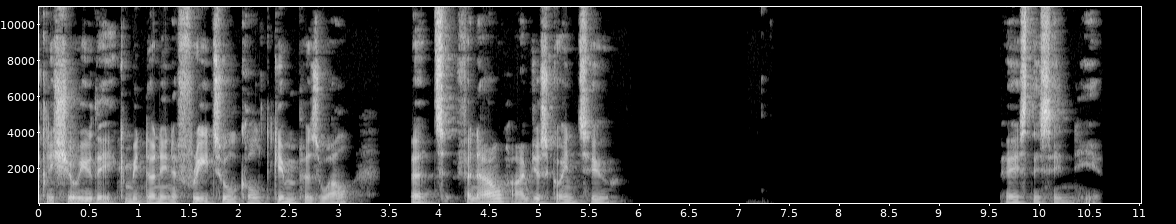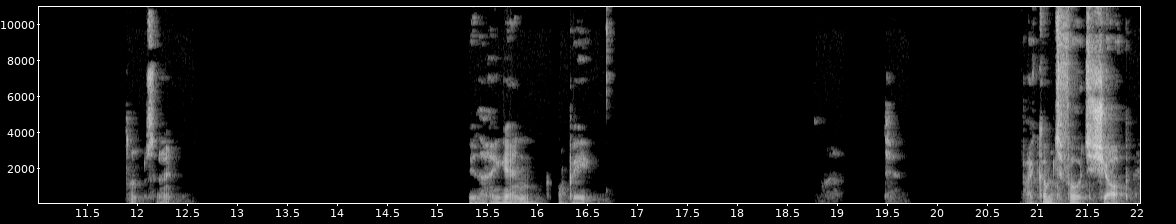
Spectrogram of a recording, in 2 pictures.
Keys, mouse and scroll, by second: 3.9 click, 6.9 click, 7.2 right click, 8.1 click, 9.0 click, 14.2 click, 16.6 click, 20.7 click.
